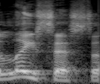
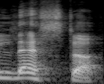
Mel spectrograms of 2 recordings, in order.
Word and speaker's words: Leicester: And he's like, oh, yeah, let's go to Leicester sometime. And it's like, oh, no, sorry, mate. It's actually Leicester.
